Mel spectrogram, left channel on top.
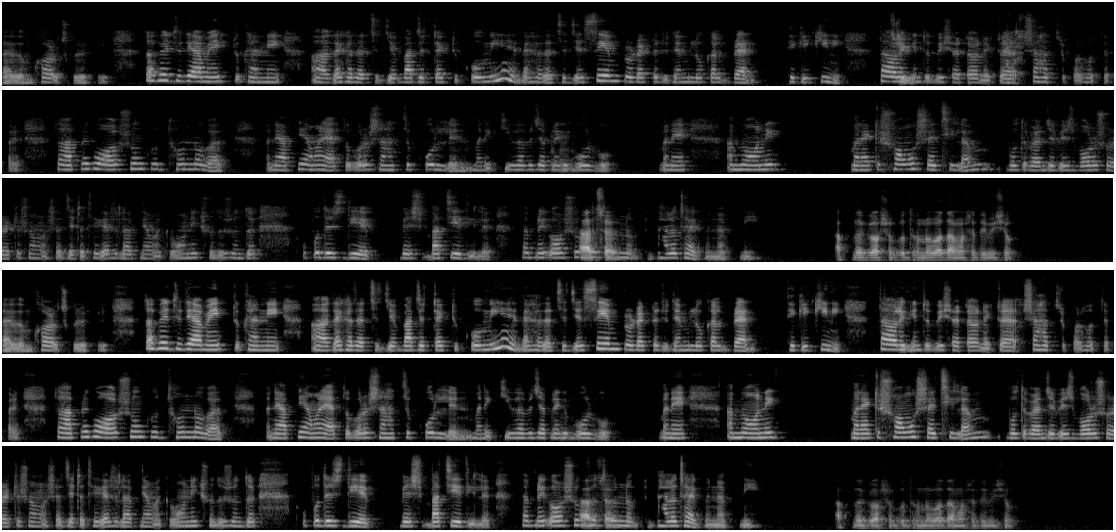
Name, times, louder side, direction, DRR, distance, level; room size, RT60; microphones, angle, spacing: voice 1, 0.0-7.5 7.9-17.2 17.7-18.9 19.6-25.9 26.2-29.8, right 5 dB, 45° right, 0.3 m, -30 dB
voice 2, 28.0-28.4 30.7-32.3, left 3 dB, 40° left, 0.6 m, -31 dB
11.5 x 5.5 x 2.6 m
head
